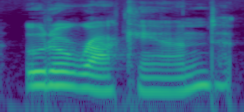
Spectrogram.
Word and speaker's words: Uttarakhand: I'm going to repronounce that. Uttarakhand. I believe that's the right way.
